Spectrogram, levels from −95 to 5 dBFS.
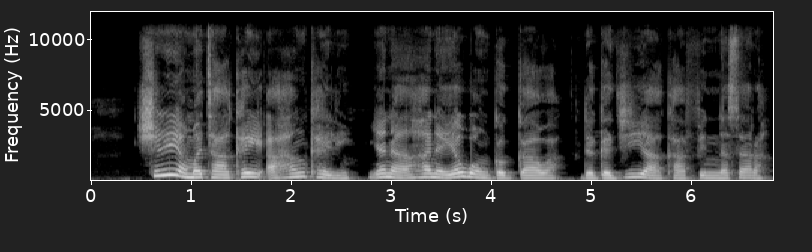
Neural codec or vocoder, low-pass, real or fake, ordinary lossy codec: none; 10.8 kHz; real; none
